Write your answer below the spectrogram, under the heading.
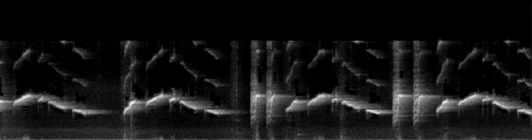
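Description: A sunbird repeats very high, thin whistles that rise slightly and then slide down, about five in quick succession, broken by sharp ticking chips.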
